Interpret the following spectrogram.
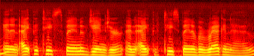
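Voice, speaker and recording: The voice has a dark, mellow tone, fairly even intonation and a moderate pace. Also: woman. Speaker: recipe contest judge, gas company representative. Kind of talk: cooking demonstration on TV.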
